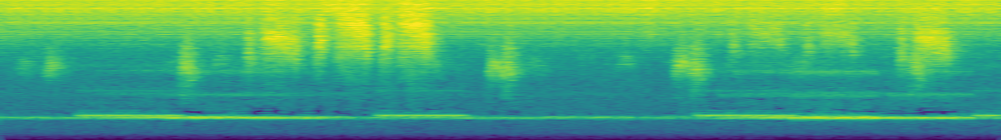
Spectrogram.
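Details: In grassland in Bulgaria on a warm summer night, crickets keep up a sustained piercing trill that shifts slightly up and down, backed by a bright, hissing layer of further insect calls; surround-microphone recording.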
